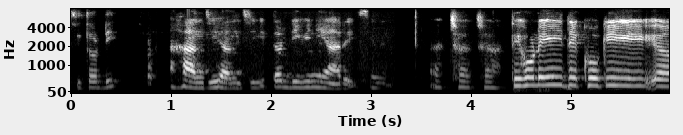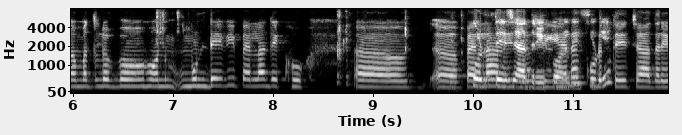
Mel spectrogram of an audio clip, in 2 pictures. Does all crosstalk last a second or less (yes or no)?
no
